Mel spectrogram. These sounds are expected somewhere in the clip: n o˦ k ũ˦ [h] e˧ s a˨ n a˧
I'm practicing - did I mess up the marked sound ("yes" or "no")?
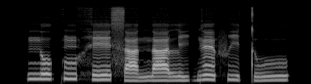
no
